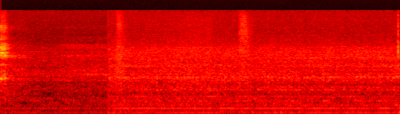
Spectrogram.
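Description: A steady low mechanical hum from a running motor, which steps up slightly after a faint click about a second in.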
